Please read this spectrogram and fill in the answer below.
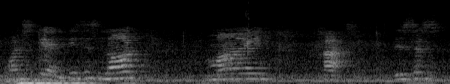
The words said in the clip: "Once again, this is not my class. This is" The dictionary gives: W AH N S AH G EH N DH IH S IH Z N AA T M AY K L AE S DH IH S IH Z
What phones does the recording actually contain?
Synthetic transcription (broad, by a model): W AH N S AH G EH N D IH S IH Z N AA T M AY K AA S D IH S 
